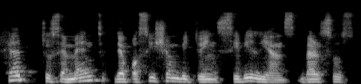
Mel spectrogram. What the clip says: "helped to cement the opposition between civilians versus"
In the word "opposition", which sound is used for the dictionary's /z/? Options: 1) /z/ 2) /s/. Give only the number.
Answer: 2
